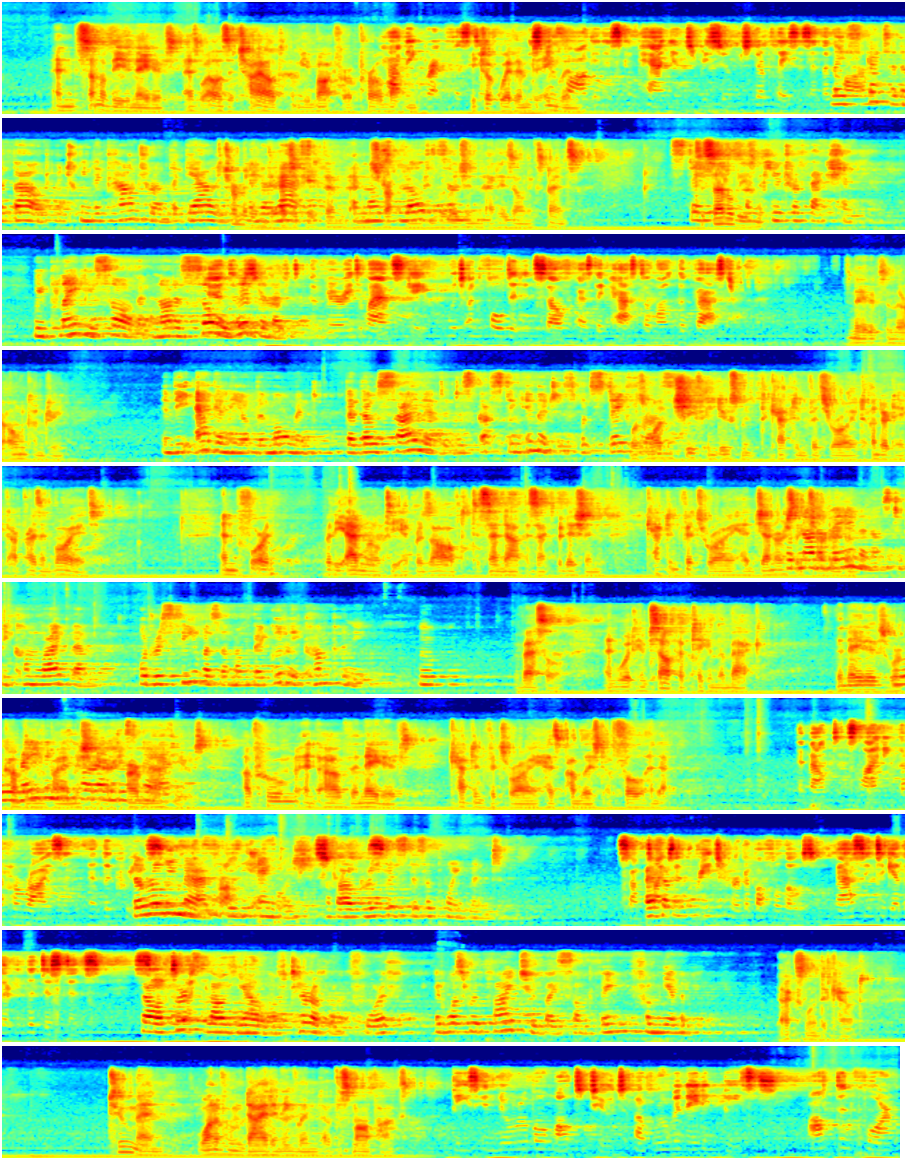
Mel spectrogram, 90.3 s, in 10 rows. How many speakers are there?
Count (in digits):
3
